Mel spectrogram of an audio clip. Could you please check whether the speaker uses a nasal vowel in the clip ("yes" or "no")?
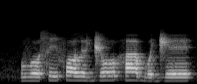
no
